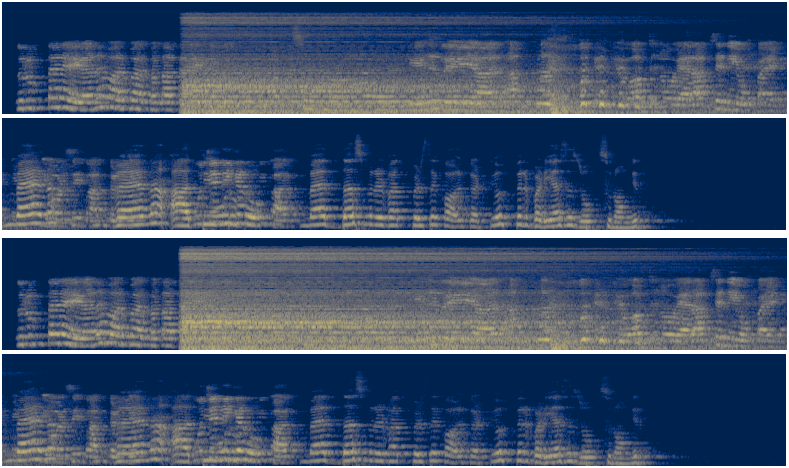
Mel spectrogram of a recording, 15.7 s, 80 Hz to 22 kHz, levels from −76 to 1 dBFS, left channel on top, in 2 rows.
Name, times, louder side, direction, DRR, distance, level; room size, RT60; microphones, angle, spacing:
voice 1, 0.1-2.3 4.2-5.7 6.1-7.8 8.2-9.2 9.7-10.7, right 2 dB, 20° right, -9 dB, 1.5 m, -28 dB
sound 1, 1.8-8.0, right 5 dB, 70° right, 0.6 m, -24 dB
voice 2, 2.7-4.3 5.3-6.6 7.4-8.6 8.9-10.4 10.8-14.2, left 2 dB, 25° left, 4 dB, 0.4 m, -28 dB
6.4 x 6.3 x 2.7 m, 0.70 s
head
